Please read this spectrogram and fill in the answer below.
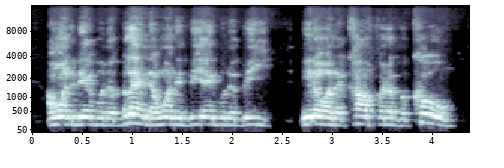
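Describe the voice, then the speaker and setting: Speaking at a very fast pace with a Georgia accent, a man holds a high pitch in monotone, flat intonation. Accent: Southern US, Georgia. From US South, Savannah, Georgia. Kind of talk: interview. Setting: live stream interview. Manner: casual, conversational with fillers.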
